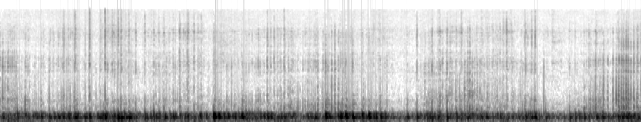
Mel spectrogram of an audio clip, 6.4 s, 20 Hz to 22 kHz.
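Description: Long manicured nails of both hands scratch the black metal mesh grille on the hollow head of a large USB condenser microphone. The result is a continuous low, rumbling scratch centered near 200 Hz, with a few louder scrapes standing out along the way.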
